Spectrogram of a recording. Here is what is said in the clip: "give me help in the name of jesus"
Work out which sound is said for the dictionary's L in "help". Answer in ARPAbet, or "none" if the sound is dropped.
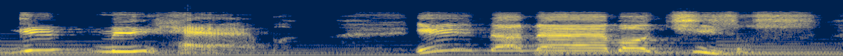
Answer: none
